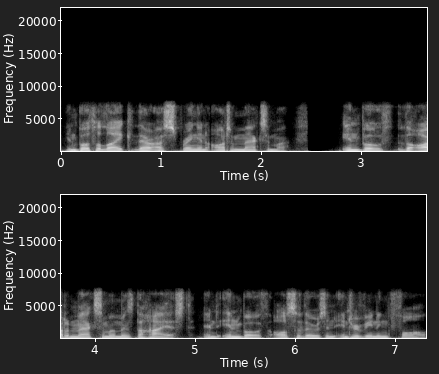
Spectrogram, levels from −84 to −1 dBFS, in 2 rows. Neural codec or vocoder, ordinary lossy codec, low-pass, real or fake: none; Opus, 24 kbps; 7.2 kHz; real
